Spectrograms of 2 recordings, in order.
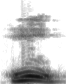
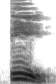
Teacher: مثلا إذا كانت مكسورة فتنطق بينها يعني بين الهمزة المكسورة إي وبين الياء المكسورة يي · Shown in: first take · Term: التسهيل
